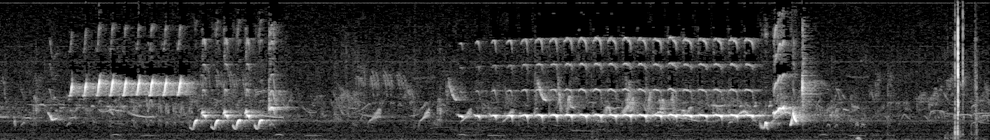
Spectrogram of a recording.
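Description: A common nightingale sings two rich phrases: a rapid high piping run, then a long fast rattling trill ending in a sharp flourish.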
